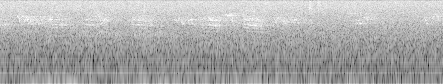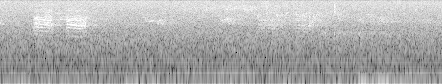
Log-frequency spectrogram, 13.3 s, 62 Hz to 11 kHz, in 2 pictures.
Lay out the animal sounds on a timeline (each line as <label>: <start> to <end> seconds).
Red-eyed Vireo (Vireo olivaceus): 0.0 to 13.3 seconds
Blue Jay (Cyanocitta cristata): 0.7 to 4.0 seconds
Blue Jay (Cyanocitta cristata): 7.1 to 8.0 seconds
Blackburnian Warbler (Setophaga fusca): 9.3 to 10.9 seconds
Blue Jay (Cyanocitta cristata): 10.5 to 11.5 seconds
